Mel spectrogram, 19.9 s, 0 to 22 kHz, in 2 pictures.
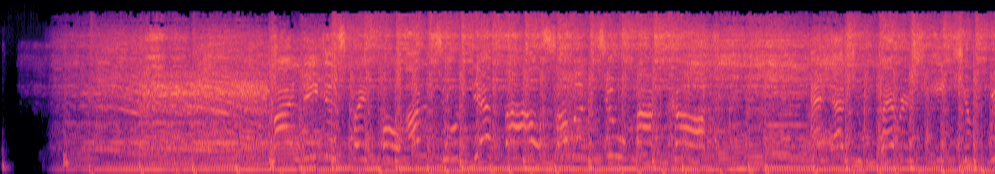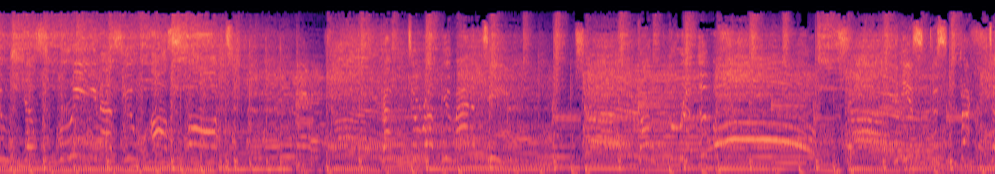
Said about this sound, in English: It's a 12-second scream. Oh, and a beautiful one at that.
